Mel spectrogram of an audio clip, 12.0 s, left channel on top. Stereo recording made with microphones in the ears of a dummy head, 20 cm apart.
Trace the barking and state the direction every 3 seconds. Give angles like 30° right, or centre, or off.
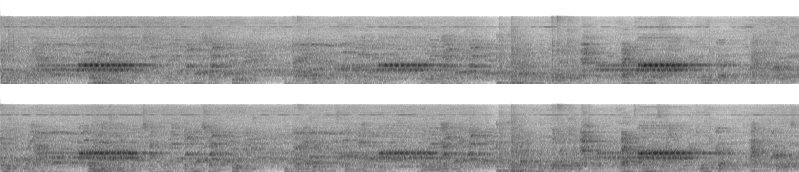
40° right, centre, 20° right, 50° right.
